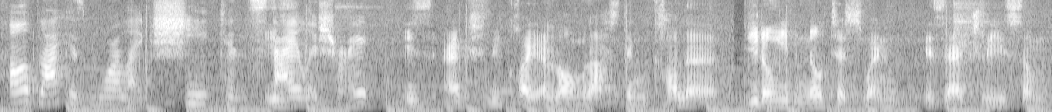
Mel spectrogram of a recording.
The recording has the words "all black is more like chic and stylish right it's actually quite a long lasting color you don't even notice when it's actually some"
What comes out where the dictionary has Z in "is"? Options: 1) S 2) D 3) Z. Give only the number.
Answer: 3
